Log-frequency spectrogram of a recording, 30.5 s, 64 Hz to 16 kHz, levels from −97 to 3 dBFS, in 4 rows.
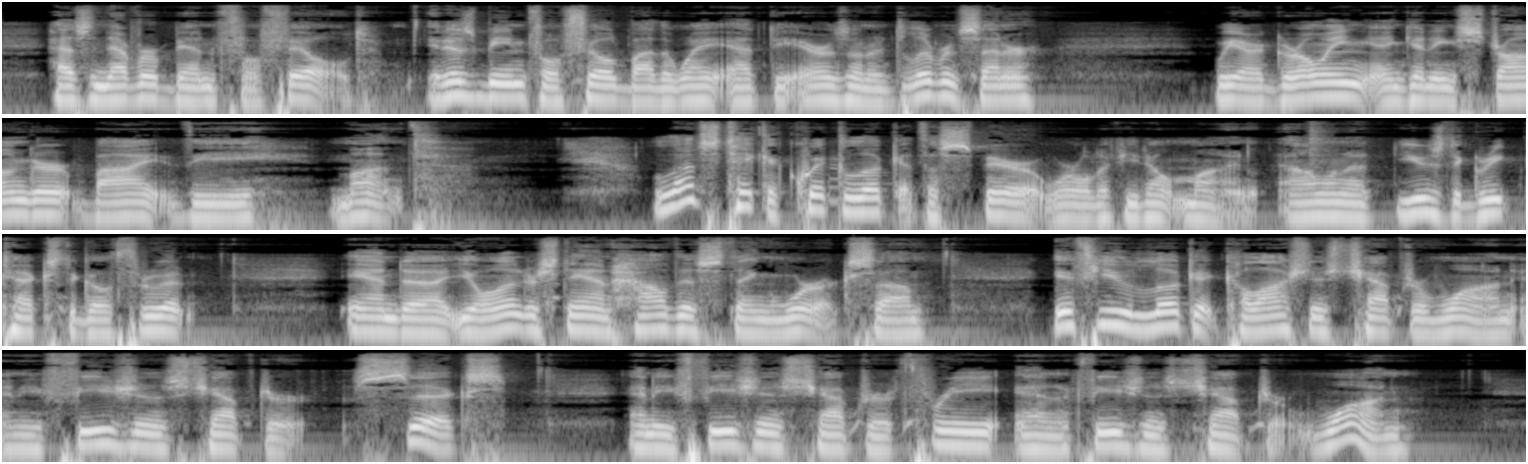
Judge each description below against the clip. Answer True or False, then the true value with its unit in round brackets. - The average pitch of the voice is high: False (125 Hz)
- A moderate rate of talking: True (150 wpm)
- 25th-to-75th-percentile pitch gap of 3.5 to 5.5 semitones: False (2.9 semitones)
